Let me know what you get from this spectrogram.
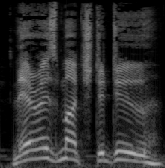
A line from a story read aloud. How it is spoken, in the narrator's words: Gramps said, sighing with a hint of assurance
